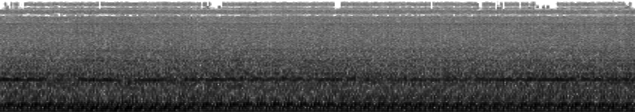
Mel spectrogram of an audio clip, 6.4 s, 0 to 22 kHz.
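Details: Hotsy steam pressure washer with 16 hp gas engine, bought non-running (missing carburetor), after fixing igniter wire/electrodes so burner fires: steady, even engine drone with constant high tone, no knocks or stumbles; water heating, runs normally.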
